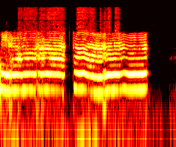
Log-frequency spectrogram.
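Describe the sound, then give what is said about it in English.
A person imitates a cat's meow in two long, loud, whiny cries with a short break between, followed by quiet. “Okay, this is the most important meow for me, and it's the I need help wiping meow.”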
